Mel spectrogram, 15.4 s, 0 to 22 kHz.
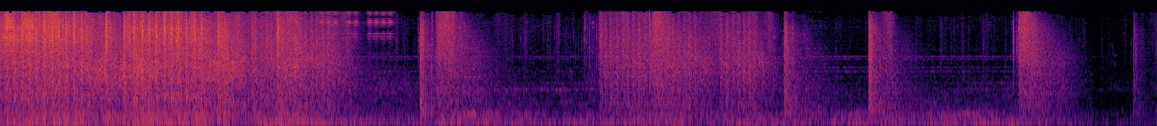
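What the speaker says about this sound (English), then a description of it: "Here's the underbarrel smoke grenade launcher on high settings." Underbarrel smoke grenade launcher firing in the game Planetside 2: a long dense hissing burst at the start, then several separate sharp pops or thumps spaced a couple of seconds apart, each trailing off, fairly faint overall.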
